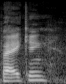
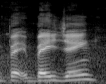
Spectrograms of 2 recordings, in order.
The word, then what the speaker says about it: Beijing: No, the name has always been Beijing. You mean Beijing? It's just like right now they try to go with the English pronunciation. No, it's has always been Beijing. It's called we call Beijing. Okay. Uh or B or back then it's called baiting. Okay. Bing. But it's still baiting. It's not packing.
